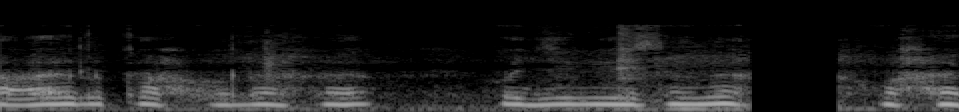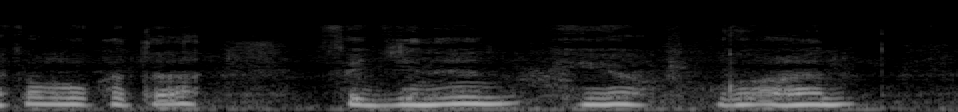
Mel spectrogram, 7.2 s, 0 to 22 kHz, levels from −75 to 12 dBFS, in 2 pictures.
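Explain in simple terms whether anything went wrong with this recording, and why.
Three things went wrong.

The first affects the whole recording and was likely caused by AAC compression. To save space, the encoder dropped the detail it judged least important. The highest frequencies were cut away, and the rest was stored coarsely. As a result, the speech sounds dull and smeared throughout. The crisp edges of sounds like s and f turn fizzy or watery, and the overall tone lacks air and sparkle.

The second is a playback stall. From 2.81 to 3.14 s, the player likely ran short of incoming data or was held up internally, so it had nothing to send to the speakers. The speech simply stops for about a third of a second, a clear hole in the middle of the flow.

The third is time-compressed catch-up. Having fallen behind during that pause, the player made up the lost time by trimming out tiny slices of audio and blending the joins. 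From 3.14 to 4.44 s the speech runs at 1.25 times normal speed. The pitch stays the same, so it sounds hurried rather than squeaky.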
